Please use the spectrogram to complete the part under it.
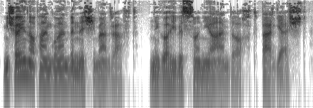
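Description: A man narrating an audiobook in a measured, expressive storytelling manner. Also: deep voice, gravelly, highs cut off.

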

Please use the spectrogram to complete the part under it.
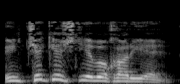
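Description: A man voicing a blunt ship's mate who shouts his remarks in an audiobook. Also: low voice, highs cut off. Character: gruff adult male ship's mate, blunt.

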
